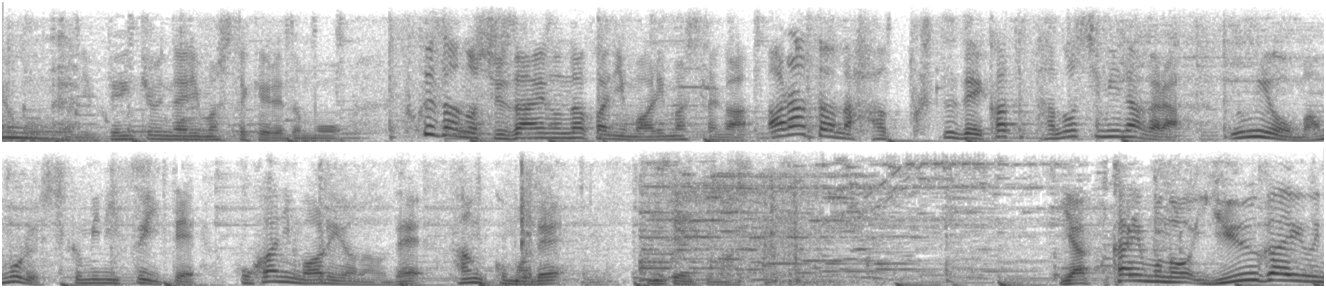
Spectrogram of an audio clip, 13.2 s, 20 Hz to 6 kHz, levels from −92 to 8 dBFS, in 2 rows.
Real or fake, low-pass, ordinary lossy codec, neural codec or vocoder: real; 5.4 kHz; Opus, 32 kbps; none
